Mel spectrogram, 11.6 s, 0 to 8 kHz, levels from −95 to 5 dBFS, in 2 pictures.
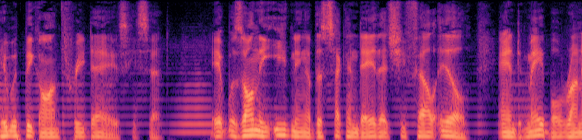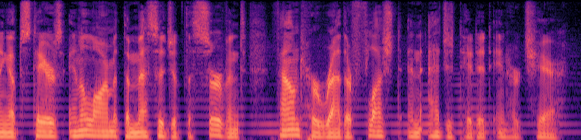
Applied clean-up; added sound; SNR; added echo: neural mask model RNNoise.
